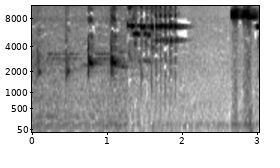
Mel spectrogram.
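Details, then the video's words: Tledekan flycatcher singing prolifically as a lure to prompt other birds to sing, a full song with varied phrases: clear whistled notes repeated about every half second, then rapid high chatters and thin shrill whistles over a steady low hum. "PANCINGAN BURUNG TLEDEKAN PASTOL GACOR FULL ISIAN LANGSUNG IKUT BUNYI"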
